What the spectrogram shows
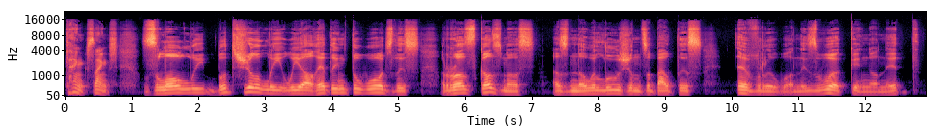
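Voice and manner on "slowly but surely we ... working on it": very slow, every word drawn out. Reading out a quote about war beyond Earth: Dmitry Rogozin impression. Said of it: "What an impression".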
